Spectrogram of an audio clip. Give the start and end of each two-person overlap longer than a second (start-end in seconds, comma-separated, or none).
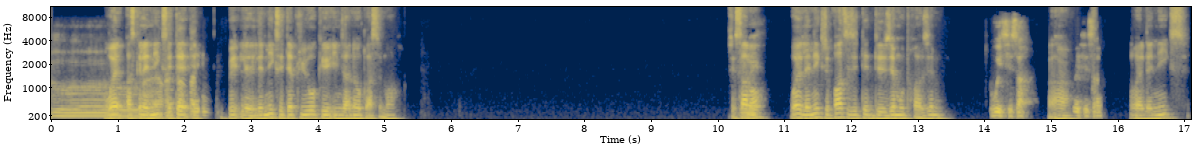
0.8-2.0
